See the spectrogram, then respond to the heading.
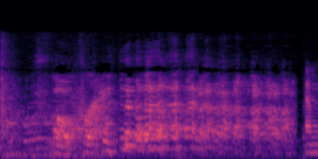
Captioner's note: laughter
